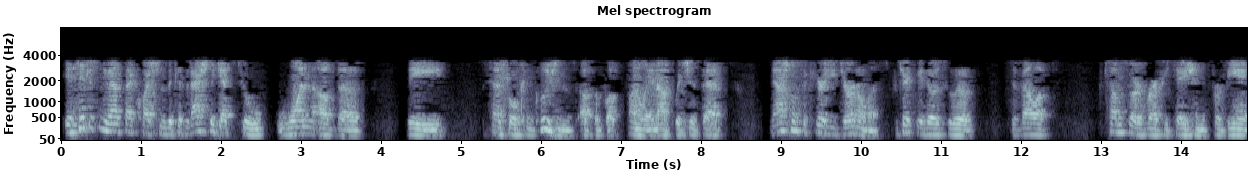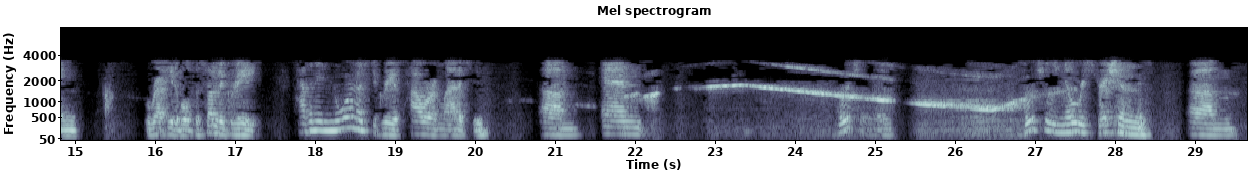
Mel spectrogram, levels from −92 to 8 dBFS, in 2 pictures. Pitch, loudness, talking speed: 140 Hz, -20 LUFS, 115 wpm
